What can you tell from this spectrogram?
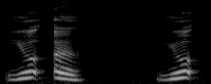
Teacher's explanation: فقلیلا ما، فقلیلا ما، آگے یا پہ پیش اور حمزہ پہ ساکن، تو حمزہ کو ہم چٹکا لگا کے پڑھیں گے، یا کو حمزہ کے ساتھ ملائیں گے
